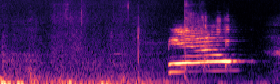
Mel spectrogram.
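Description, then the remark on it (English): A child's voice gives one drawn-out, rising-then-falling meow, mimicking a cat, after a moment of quiet. “Oh, you're doing the kitty?”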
